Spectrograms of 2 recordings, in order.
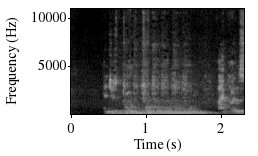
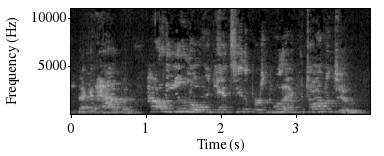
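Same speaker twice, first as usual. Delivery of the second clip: ordinary talk, nothing marked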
